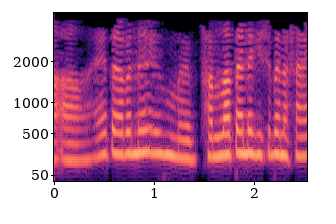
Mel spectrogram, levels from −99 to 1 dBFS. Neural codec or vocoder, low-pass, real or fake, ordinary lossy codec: codec, 16 kHz, 0.3 kbps, FocalCodec; 3.6 kHz; fake; MP3, 16 kbps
